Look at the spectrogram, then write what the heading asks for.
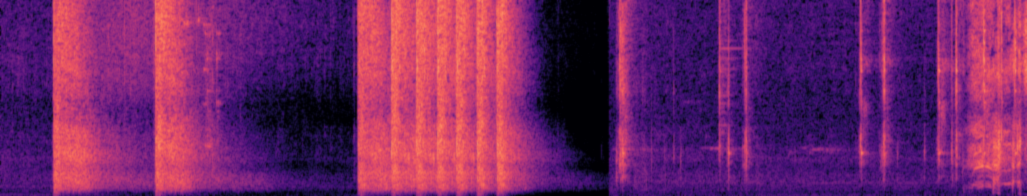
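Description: A handgun firing at a shooting range: a couple of single loud shots, then a fast rapid burst of several reports, followed by quieter clicks and metallic handling noises as the gun misbehaves.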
